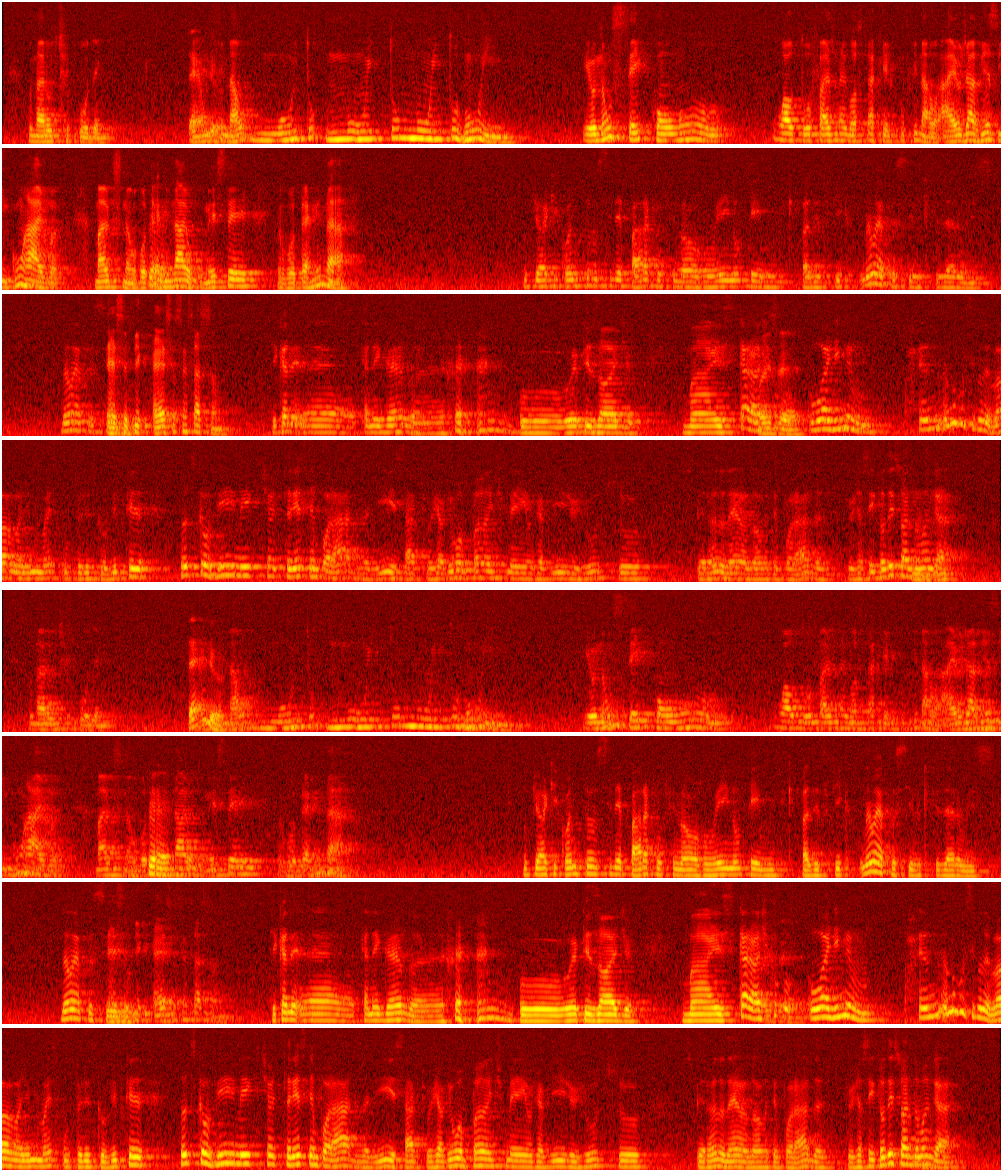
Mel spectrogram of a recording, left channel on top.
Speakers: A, on the left (about 20°); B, on the right (about 25°).
A: do Naruto Shippuden.
B: Sério?
A: É um final muito, muito, muito ruim. Eu não sei como o autor faz um negócio daquele com o final. Aí eu já vi assim com raiva, mas eu disse não, eu vou terminar,
B: <laughs>
A: eu comecei, eu vou terminar.
B: O pior é que quando tu se depara com um final ruim, não tem muito o que fazer. Tu fica. Não é possível que fizeram isso. Não é possível.
A: Essa fica essa sensação.
B: Fica, ne- é, fica negando a- <laughs> o, o episódio. Mas, cara, eu
A: Pois
B: acho que
A: é.
B: o, o anime. Eu, n- eu não consigo levar o anime mais comprido que eu vi, porque todos que eu vi meio que tinha três temporadas ali, sabe? Tipo, eu já vi One Punch Man, eu já vi Jujutsu, esperando, né, a nova temporada, que eu já sei toda a história
A: Uhum.
B: do mangá.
